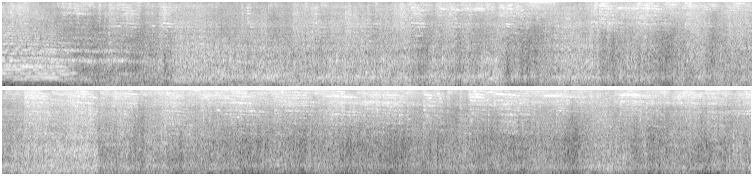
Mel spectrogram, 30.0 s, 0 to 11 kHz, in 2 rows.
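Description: A GE freight locomotive's K5HL five-chime horn sounds a chord that cuts off about a second in. The locomotive and the cars of a mixed freight train then roll past close by, with steady wheel clatter over the rail joints and high-pitched wheel squeal.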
